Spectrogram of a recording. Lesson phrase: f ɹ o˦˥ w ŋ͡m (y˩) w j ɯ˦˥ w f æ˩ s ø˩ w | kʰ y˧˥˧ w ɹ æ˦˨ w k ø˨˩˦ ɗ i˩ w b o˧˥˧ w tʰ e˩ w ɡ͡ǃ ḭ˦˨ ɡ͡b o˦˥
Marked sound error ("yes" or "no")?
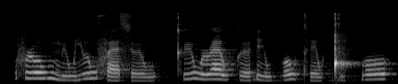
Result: no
